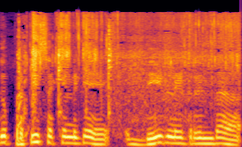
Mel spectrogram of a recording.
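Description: A man talking over the steady hiss of water spraying from a rain gun sprinkler, the hiss starting suddenly at the beginning.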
